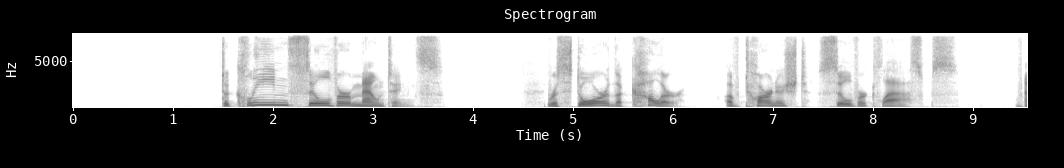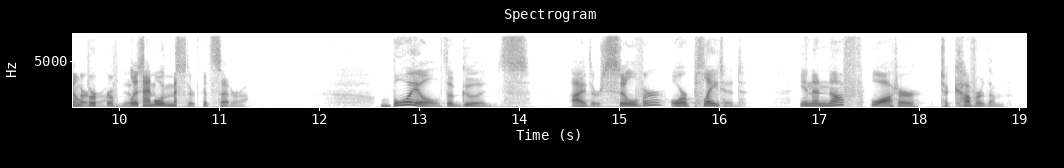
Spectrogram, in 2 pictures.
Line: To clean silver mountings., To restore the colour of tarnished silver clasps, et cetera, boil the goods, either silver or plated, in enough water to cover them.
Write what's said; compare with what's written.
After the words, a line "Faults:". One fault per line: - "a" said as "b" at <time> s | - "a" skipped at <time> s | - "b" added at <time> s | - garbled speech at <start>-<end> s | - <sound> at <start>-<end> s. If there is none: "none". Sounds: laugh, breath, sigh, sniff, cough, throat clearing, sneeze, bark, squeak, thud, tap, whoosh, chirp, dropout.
To clean silver mountings., Restore the colour of tarnished silver clasps, [garbled] et cetera, boil the goods, either silver or plated, in enough water to cover them.
Faults:
- "To" skipped at 3.7 s
- garbled speech at 9.4-10.8 s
